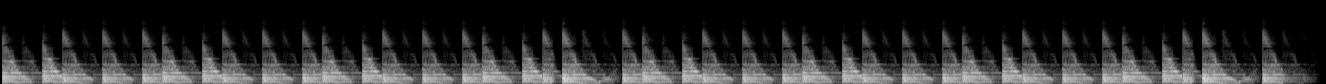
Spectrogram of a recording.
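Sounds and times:
plonk riff with chords: 0.0s - 13.1s.

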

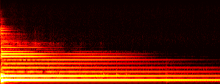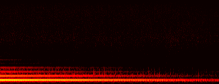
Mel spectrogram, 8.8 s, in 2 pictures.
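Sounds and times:
soft G3 nylon guitar note: 0.0s - 6.6s.

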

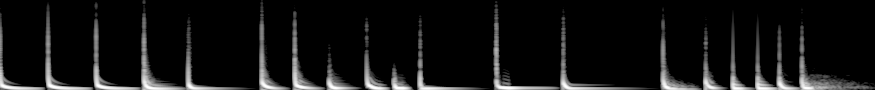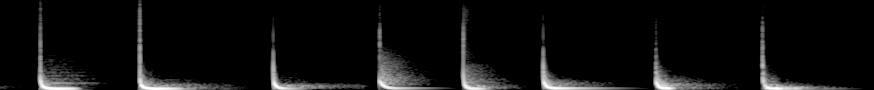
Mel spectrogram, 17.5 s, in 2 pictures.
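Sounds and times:
kick drums: 0.0s - 4.4s, 5.0s - 5.8s, 6.6s - 8.3s, 9.2s - 9.6s, 10.2s - 10.6s, 11.5s - 12.0s, 12.6s - 14.5s, 15.3s - 15.8s, 16.4s - 16.7s.

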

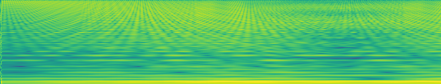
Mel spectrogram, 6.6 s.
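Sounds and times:
acid cut bass: 0.0s - 6.6s.

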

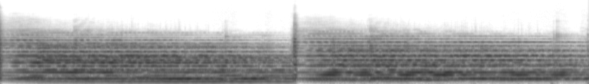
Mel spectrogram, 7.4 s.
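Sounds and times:
guitar chords: 0.0s - 7.3s.

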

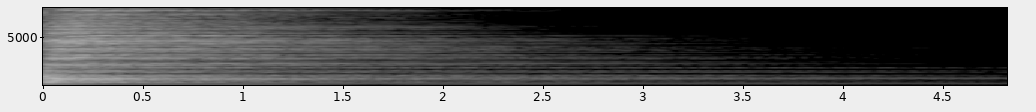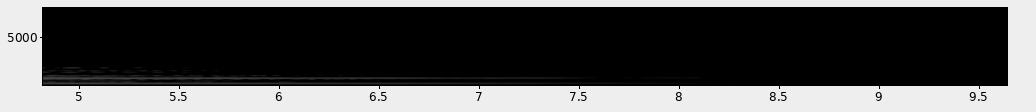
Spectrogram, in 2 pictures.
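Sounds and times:
15 inch crash cymbal edge hit: 0.0s - 2.3s.

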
